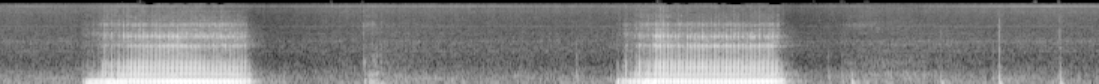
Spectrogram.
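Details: Sleeping dog Fufi gives two loud, low snores nearly a second long each, spaced about three seconds apart, in a quiet small room with faint ticking sounds afterward.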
